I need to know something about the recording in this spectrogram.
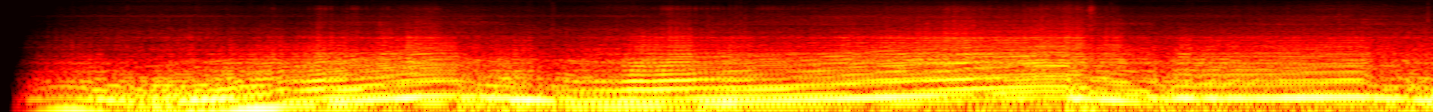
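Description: Subaru WRX turbocharged flat-four heard from inside the cabin while driving, its engine note rising and falling in pitch several times as the car accelerates and is shifted.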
